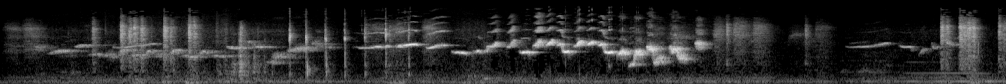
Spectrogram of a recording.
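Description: White-rumped shamas calling: a rapid run of short, whistled, sliding notes that grows louder in the middle and ends in a falling series of notes. A few sharp rustles and clicks come about three seconds in, from dry nesting material being handled.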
